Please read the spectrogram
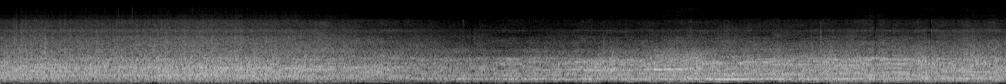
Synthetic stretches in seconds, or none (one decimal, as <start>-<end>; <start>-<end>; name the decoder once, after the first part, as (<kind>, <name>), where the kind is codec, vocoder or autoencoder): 2.8-10.1 (codec, SNAC)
